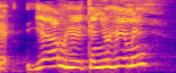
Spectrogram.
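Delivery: high-pitched screaming straight into the microphone. Joining a call and asking if the others can hear: screaming. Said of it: "Stop screaming".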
